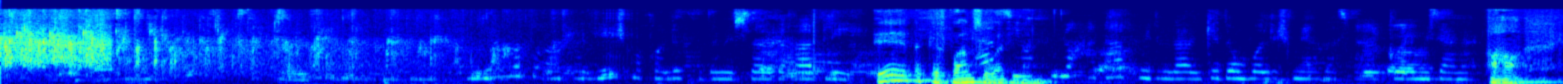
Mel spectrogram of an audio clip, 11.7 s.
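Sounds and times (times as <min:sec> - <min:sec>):
audience applause: 0:00.0 - 0:03.8
speech: 0:05.1 - 0:08.0, 0:08.9 - 0:11.7.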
